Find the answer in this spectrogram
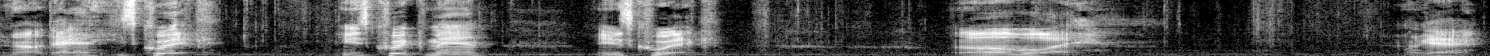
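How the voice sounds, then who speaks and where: A man's voice: on the high side, sing-song, very slow, creaky, pauses often, bright, forceful tone, slight background noise. A man giving let's play commentary on a horror game, muttering to himself and yelping at every scare. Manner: jumpy, yelps and screams at scares. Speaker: gamer playing a horror game.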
